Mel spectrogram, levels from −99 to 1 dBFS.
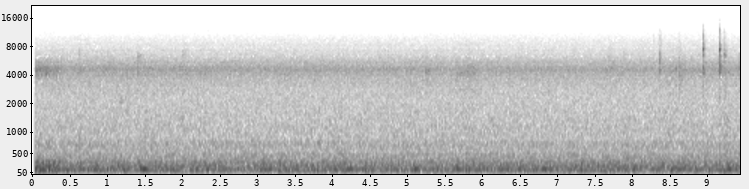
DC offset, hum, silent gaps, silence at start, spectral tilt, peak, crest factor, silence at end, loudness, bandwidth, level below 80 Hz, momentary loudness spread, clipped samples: under 0.1%; none; none; 0 s; -5.5 dB/octave; -20 dBFS; 22 dB; 0 s; -42 LUFS; 12.5 kHz; -62 dBFS; 5 LU; under 0.1%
